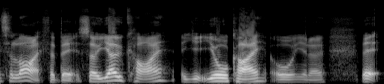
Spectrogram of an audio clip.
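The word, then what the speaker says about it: 妖怪: life a bit so Yokai Yokai or you know that uh it's pronounced in Japanese Yokai it's a Japanese monster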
